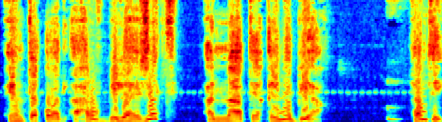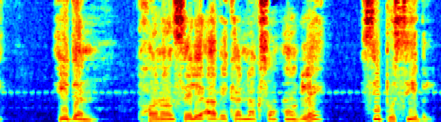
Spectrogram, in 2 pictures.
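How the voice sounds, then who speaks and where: A man with a Moroccan accent teaching a language lesson, reading each phrase slowly and then explaining it and checking that the listener understood. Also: a little high, lively intonation, a little mellow, dry recording. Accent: Moroccan Arabic.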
